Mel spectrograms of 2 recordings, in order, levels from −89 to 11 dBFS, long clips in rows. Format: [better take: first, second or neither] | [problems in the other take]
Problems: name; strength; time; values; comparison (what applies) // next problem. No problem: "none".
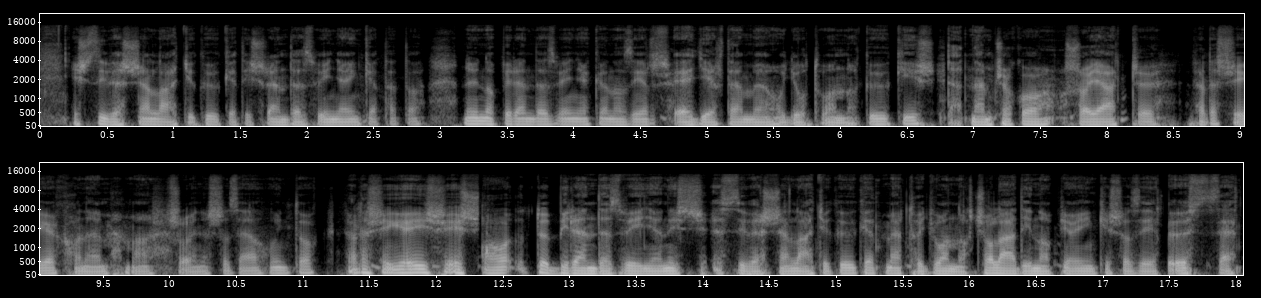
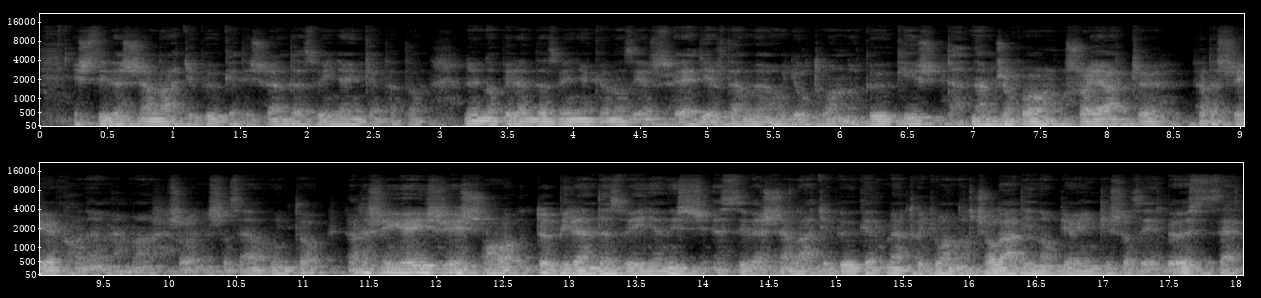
first | room echo; slight; dies away in 0.5 s // off-mic speech; far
